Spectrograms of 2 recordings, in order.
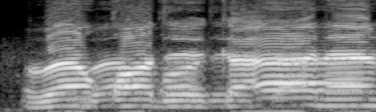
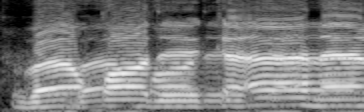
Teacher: قاف کو پر پڑھیں گے، دال میں قلقلہ کریں گے اور کاف کو باریک پڑھیں گے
